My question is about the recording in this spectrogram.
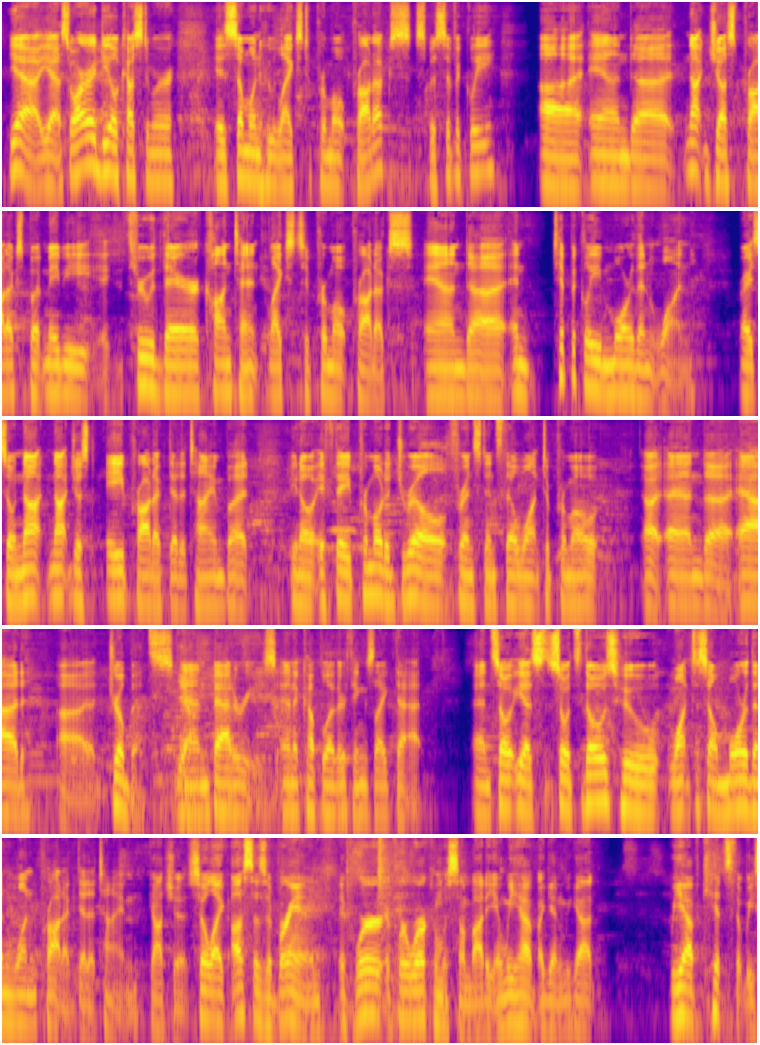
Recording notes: LIVE from HAVEN 2022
